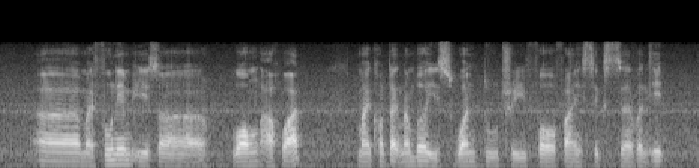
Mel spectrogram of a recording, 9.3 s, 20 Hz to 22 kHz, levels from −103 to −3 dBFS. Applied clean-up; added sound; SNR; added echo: none; none; none; none.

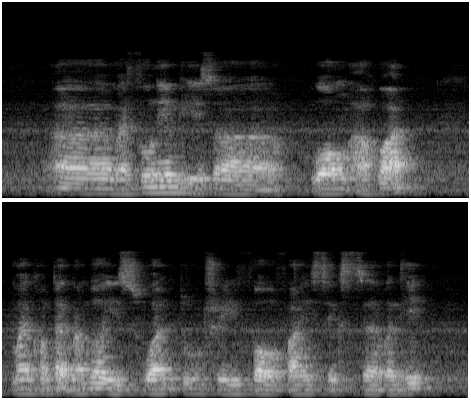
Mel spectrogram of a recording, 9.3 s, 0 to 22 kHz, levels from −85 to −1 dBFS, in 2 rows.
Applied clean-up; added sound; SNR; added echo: none; none; none; reverberation time 0.6 s.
